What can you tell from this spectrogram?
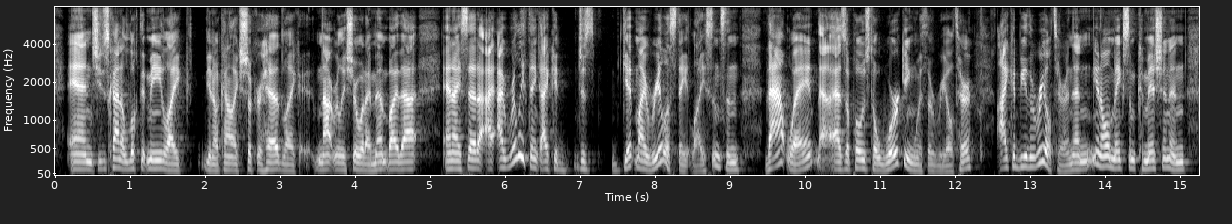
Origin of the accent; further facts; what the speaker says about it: Wilkes-Barre, Pennsylvania, United States; now in Mountaintop, United States; I'm a lifetime resident of Northeastern Pennsylvania. I grew up in Wilkes-Barre, spent the vast majority of my early life there. And now I'm in Mountaintop. I'm there with my wife and two kids, and we chose to stay in Northeastern Pennsylvania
